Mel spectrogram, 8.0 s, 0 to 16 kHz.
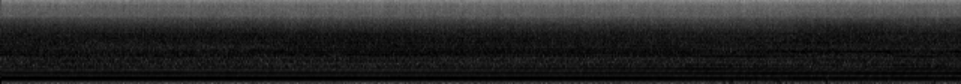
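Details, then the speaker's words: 1979 Evinrude 35hp outboard on the water after adjustments; it earlier failed to reach wide open throttle. Air box removed, insulation recently added. Now a loud, steady drone at one even pitch, no stumbling or surging; pulling cleanly at speed. "oh she's running just fine now no issues"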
